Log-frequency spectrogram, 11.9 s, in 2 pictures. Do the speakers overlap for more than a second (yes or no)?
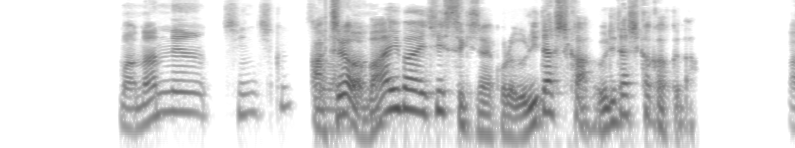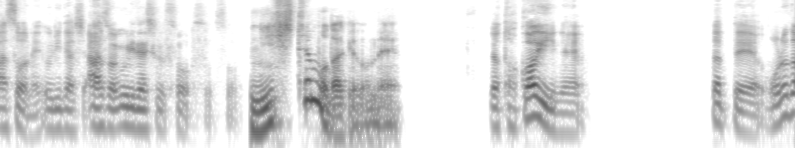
no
